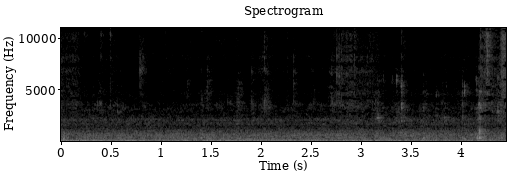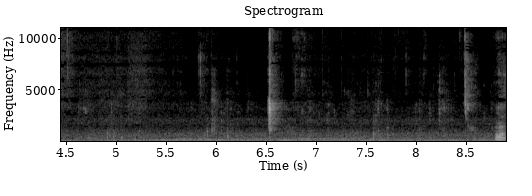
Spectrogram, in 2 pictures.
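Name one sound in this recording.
A woman chews food close to a microphone, with wet smacking and crunching.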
